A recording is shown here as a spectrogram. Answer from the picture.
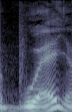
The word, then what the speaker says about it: Bouaye: 8500 habitants à Bueil, et on dit bien Bueil, hein, même si ça s'écrit B-O-U-A-Y-E, on dit en général Bueil.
